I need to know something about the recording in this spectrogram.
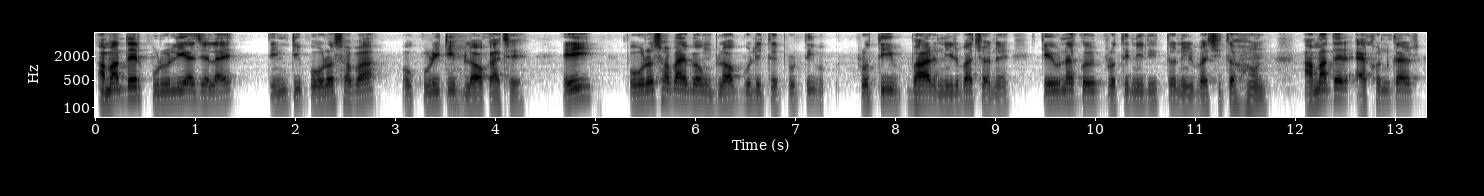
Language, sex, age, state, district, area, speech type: Bengali, male, 45-60, West Bengal, Purulia, urban, spontaneous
